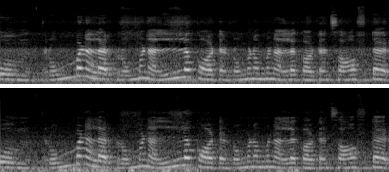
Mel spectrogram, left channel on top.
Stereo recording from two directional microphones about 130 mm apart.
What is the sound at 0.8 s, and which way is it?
A woman's voice, 25° right (ahead or behind).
